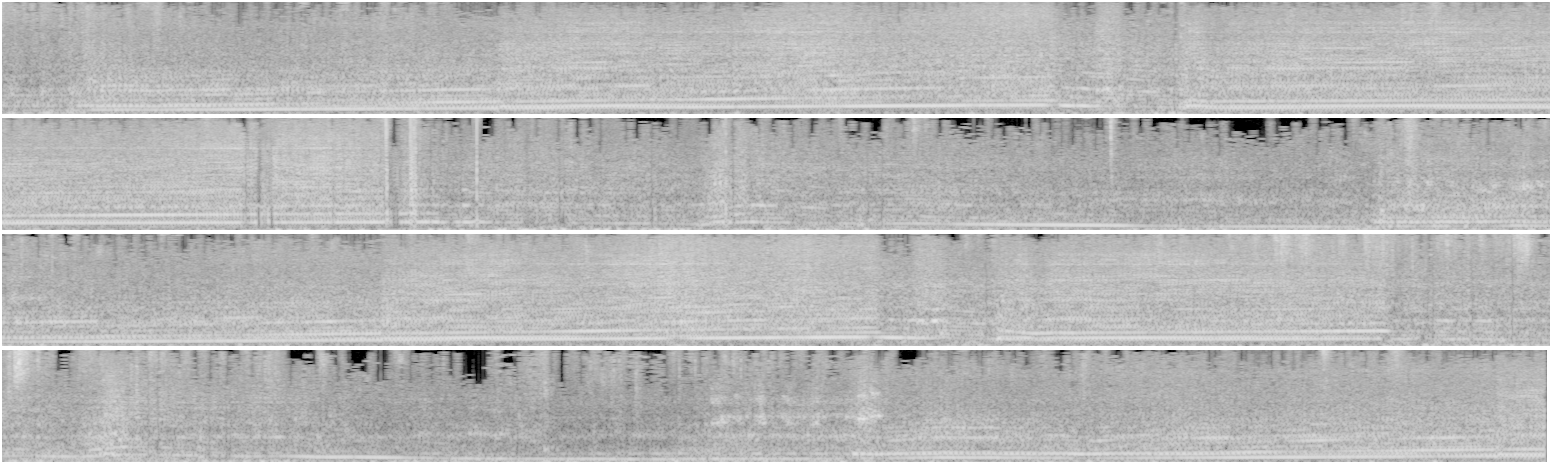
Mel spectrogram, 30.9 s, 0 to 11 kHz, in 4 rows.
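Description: A Honda Integra Type R DC2's 1.8-litre four-cylinder VTEC engine, heard from inside the cabin, revving hard through a lap. Its pitch climbs and drops sharply at each upshift, then twice falls away slowly when slowing for corners before climbing again.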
